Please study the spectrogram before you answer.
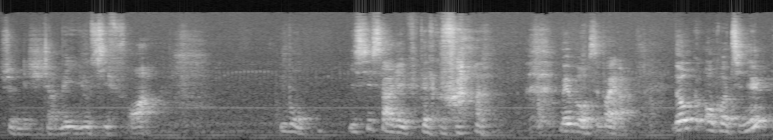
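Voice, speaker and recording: A woman giving a relaxed spoken language lesson, repeating each new word slowly and patiently. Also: deep voice, very noisy. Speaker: language teacher. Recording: echoey room, mic at a distance.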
